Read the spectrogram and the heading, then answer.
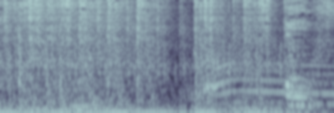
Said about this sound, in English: Dude, what is that? Someone's actually banging on your door. What is that?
